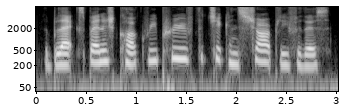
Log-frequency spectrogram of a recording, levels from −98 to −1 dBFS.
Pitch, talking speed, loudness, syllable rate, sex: 235 Hz, 200 wpm, -19 LUFS, 5.4 syllables/s, female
